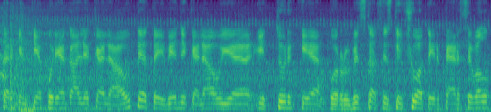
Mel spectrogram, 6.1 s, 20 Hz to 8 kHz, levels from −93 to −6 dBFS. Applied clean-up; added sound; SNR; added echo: none; Idling / Engine starting; 10 dB; none.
